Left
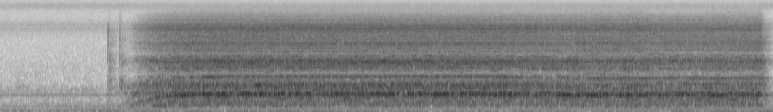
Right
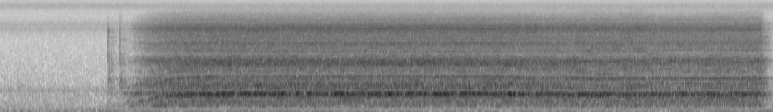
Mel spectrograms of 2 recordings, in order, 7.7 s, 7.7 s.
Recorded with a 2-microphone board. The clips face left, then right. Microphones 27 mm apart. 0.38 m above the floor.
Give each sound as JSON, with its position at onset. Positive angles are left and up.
{"t": 1.1, "sound": "a hair dryer", "side_deg": 0, "distance_m": 2.5}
